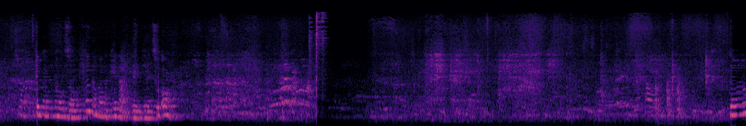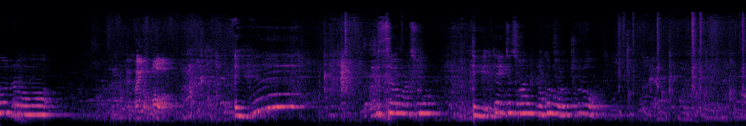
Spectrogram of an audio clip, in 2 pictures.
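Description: A woman speaks into a microphone over a loudspeaker in a large echoing hall.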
